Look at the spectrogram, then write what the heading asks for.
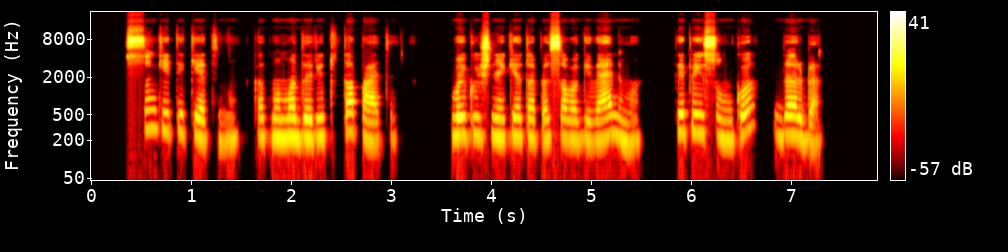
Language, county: Lithuanian, Vilnius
